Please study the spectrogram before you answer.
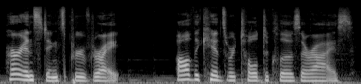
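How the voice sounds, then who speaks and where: A woman's voice: fairly low pitch, fairly even intonation, moderate pace, a little mellow. A woman narrating a scripted comedic tale in a mock-dramatic, literary manner. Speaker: podcast storyteller. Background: music under the voice.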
